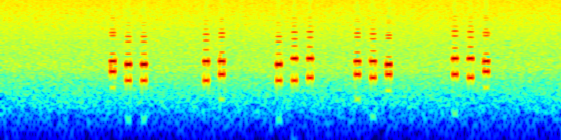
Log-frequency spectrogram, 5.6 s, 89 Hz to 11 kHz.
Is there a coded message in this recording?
Yes: DTMF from 1.1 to 4.9 s, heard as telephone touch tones, dialled by machine, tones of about 40 ms. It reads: 011 28 136 857 960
